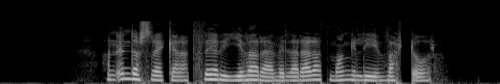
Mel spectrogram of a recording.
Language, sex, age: Norwegian, female, 28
